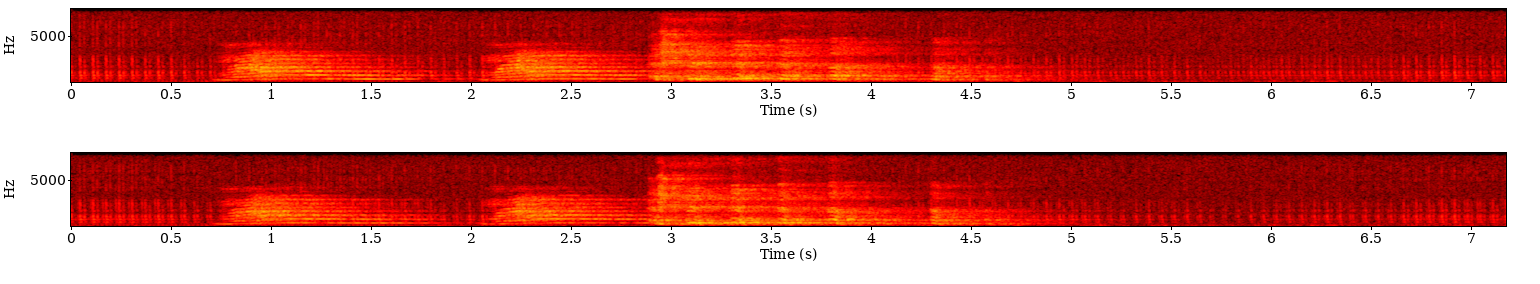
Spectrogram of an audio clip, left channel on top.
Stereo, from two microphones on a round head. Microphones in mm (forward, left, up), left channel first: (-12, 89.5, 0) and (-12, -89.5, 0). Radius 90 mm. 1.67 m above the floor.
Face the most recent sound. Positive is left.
turn(degrees=-75)  # may be behind; listen again after turning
